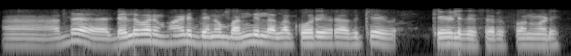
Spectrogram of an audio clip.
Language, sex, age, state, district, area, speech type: Kannada, male, 18-30, Karnataka, Chitradurga, rural, conversation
